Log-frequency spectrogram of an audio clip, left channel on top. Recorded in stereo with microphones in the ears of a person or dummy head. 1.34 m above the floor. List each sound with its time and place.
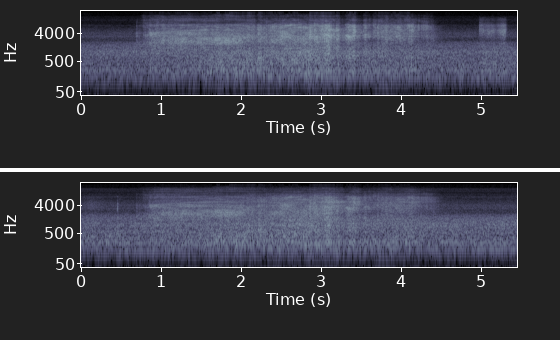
0.7 s tearing paper: 25° left (ahead or behind), 0.7 m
